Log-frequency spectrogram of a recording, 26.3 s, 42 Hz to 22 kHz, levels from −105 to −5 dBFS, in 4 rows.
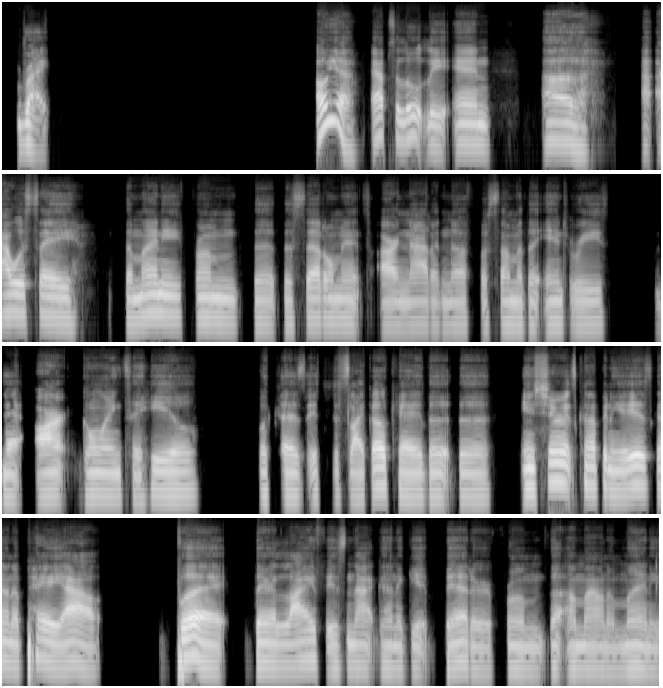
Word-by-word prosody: Right. - - +1 2.7
Oh, - - +7
yeah. 240 - +2 0.2
Absolutely, 135 -6 0
and, 120 -1 0 0.5
ugh, 125 -4 +1 0.5
I - - -5
I 125 - +2
will 130 -1 +2
say 115 -4 -1 0.5
the 105 - -2
money 120 +1 +1
from 110 -2 -1
the 100 -1 -5
the 100 -1 -6
settlements 110 0 -3
are 95 0 0
not 95 +1 -3
enough 95 +1 -6
for - - -7
some 95 0 -5
of 95 - -7
the 95 -2 -6
injuries 100 +1 -5 0.5
that 95 -1 0
aren't 100 +1 +6
going 100 -1 0
to 90 - -5
heal 105 +2 0 0.6
because 100 -1 -1
it's 100 - -5
just 100 0 -6
like, 95 +1 0
"Okay, 100 -5 +4
the 100 +1 -1
the 95 0 -2 0.3
insurance 135 +5 +4
company 120 -4 +1
is 125 +2 +4
gonna 110 -3 0
pay 110 -1 +2
out, 100 -4 +4 0.8
but 120 -6 +7 0.3
their 110 -1 +3
life 110 +3 +2
is 95 +1 -3
not 100 -1 -1
gonna 95 -2 -5
get 95 +2 -6 0.2
better 100 -4 0
from 90 -2 -4
the - - -3
amount 95 -1 -2
of 85 - -6
money," 90 -1 -2
105 Hz, 125 wpm, -25 LUFS, 95-115 Hz, 2.7 s, Oh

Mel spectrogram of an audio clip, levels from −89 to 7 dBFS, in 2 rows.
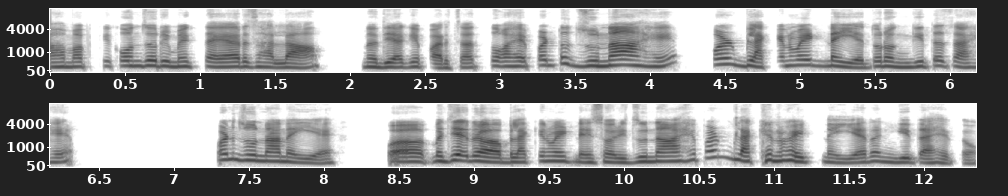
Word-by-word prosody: हम 200 +1 -2
आपके 205 +2 -8
कॉन 235 +1 -3
जो 245 +1 +1
रिमेक 215 -3 -2
तयार 200 0 +2
झाला, 180 -4 0 0.4
नदिया 190 -1 +1
के 200 +2 -4
पारचा. 170 0 -2
तो 225 +5 -7
आहे, 220 0 0
पण 260 -1 -2
तो 335 - -4
जुना 235 +2 +5
आहे. 225 -2 -1 0.3
पण 295 -5 +2
ब्लॅक 240 -5 +2
एंड 235 - -2
व्हाईट 260 -2 +1
नाहीये. 195 -8 +2
तो 220 - -3
रंगीतच 215 +2 -3
आहे. 185 +1 -2 1.0
पण 290 +1 +1
जुना 245 -4 +2
नाहीये. 160 -7 -3 0.4
अ, - - 0 0.2
म्हणजे 230 +3 +4
र 205 -4 +7
ब्लॅक 185 -1 -1
एंड 225 - -3
व्हाईट 225 -3 0
नाही, 180 -2 -2
सॉरी. 180 0 -2
जुना 220 +1 +3
आहे 230 +5 -1
पण 375 0 -3
ब्लॅक 240 -2 0
एंड 255 - +1
व्हाईट 210 -6 +1
नाहीये, 175 0 -2
रंगीत 180 -5 -4
आहे 155 -1 -1
तो. 135 -1 -13
210 Hz, 220 wpm, -23 LUFS, 185-235 Hz, 1.0 s, र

